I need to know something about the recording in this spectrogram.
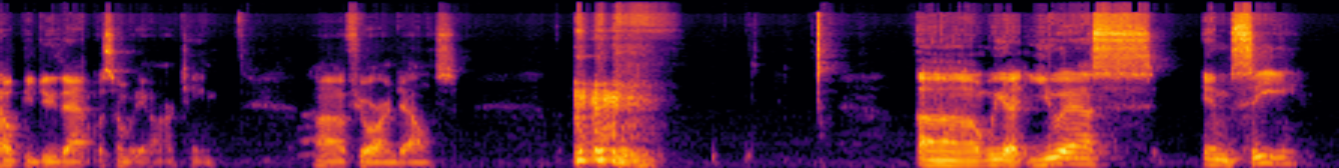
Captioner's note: clears throat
